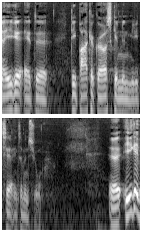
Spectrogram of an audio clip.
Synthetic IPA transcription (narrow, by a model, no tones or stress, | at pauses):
ɐe̝ɡ̥əʔæd̥d̥e̝ɡ̥b̥ɑ̈ːkʰæɡ̥ɶːɐsɡ̥en̰m̩e̝nmilit͡sʰæɐ̰e̝nt͡sʰɐʋenɕo̝̰ːn | ʔe̝ɡ̥ə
